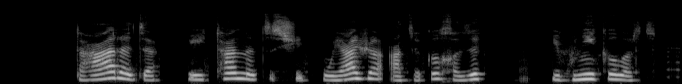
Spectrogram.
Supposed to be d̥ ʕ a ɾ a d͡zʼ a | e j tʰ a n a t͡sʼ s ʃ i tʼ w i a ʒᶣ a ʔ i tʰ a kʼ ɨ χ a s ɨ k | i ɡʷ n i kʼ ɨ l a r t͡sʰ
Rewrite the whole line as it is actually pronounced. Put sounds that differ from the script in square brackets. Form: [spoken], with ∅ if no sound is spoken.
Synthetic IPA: d̥ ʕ a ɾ a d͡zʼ a | e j tʰ a n a t͡sʼ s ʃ i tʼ w i a ʒᶣ a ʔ [a] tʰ a kʼ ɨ χ a [z] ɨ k | i ɡʷ n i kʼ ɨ l a r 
